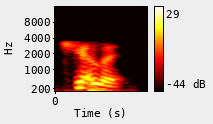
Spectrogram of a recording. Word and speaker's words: Kelly: My name is Brian Kelly. Brian Kelly. Is how it's pronounced. It's how my grandpappy pronounced it and how my grandmammy pronounced it, and it's been Kelly for a long time.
